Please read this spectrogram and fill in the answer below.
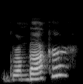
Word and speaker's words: Grumbacher: Gumb gum grumbacher.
